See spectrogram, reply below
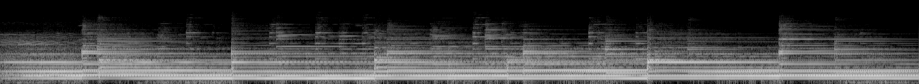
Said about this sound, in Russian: Перед поднятием колоколов прихожане услышали их звон.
